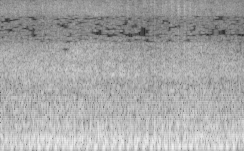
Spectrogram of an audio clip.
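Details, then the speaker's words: Yamaha Mio scooter, cold engine, exhaust heard by the roadside: uneven, stumbling stutter on initial throttle, dying if forced; fine when hot; also hard to start in mornings; the carburetor had been replaced with another. "nah seperti itu ya tiga Syawal Brebek dan jika dipaksa di gas malah mati tapi jika mesin sudah kondisi panas maka tidak terjadi masalah ini saat mesin dingin saja"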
